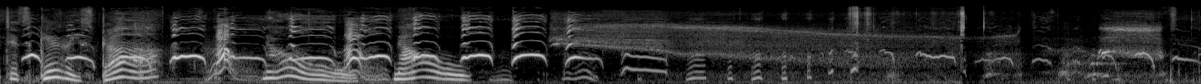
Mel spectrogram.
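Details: Kasha, a female Portuguese Water Dog x Standard Poodle puppy, whines in loud, arched, tonal cries repeated roughly twice a second for five seconds, then fainter whimpers under a steady hiss, with clicks and thumps.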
